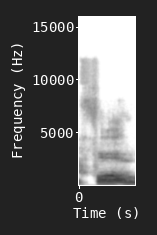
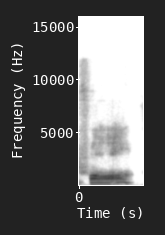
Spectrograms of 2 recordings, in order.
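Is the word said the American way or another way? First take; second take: American; other. First: The word is said with an American pronunciation. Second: The word is said with a non-American pronunciation. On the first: "Americans say faux" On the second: "We say fall"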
